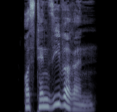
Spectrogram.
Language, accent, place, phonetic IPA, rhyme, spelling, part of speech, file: German, Germany, Berlin, [ɔstɛnˈziːvəʁən], -iːvəʁən, ostensiveren, adjective, De-ostensiveren.ogg
- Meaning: inflection of ostensiv: 1. strong genitive masculine/neuter singular comparative degree 2. weak/mixed genitive/dative all-gender singular comparative degree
